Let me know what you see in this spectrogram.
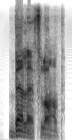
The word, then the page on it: bellyflop: British English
